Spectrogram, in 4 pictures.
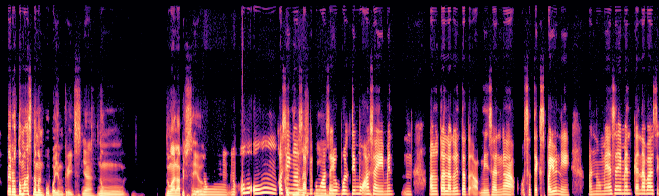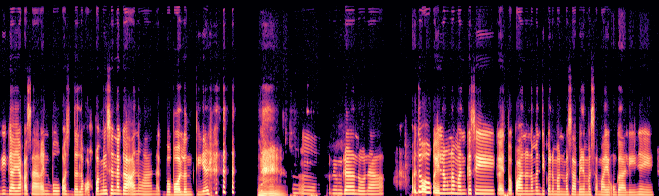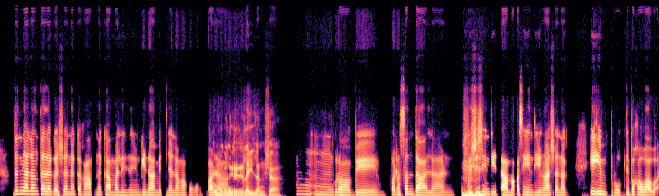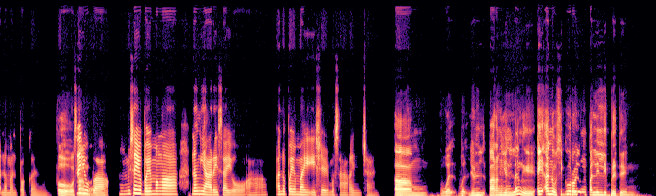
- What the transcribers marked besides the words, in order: static; tapping; chuckle; other background noise; chuckle
- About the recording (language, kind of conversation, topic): Filipino, unstructured, Ano ang gagawin mo kapag nararamdaman mong ginagamit ka lang?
